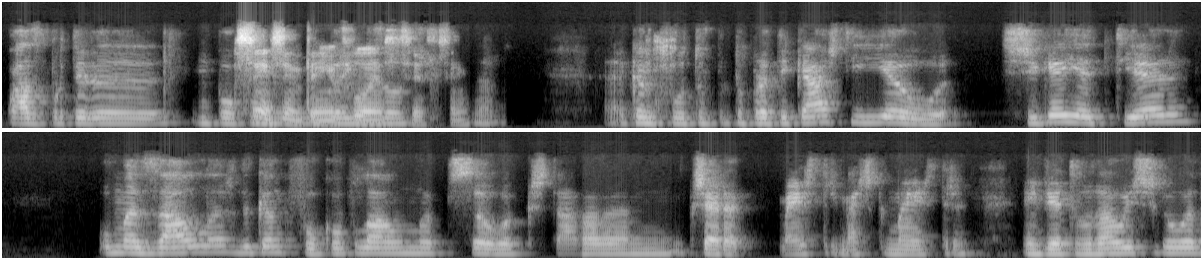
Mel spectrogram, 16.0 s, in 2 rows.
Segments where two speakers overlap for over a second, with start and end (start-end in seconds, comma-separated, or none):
1.6-3.1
